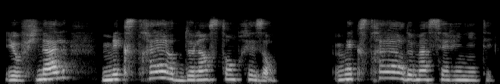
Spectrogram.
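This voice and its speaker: French woman teaching meditation, calm and soothing, very slow delivery. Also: medium pitch.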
